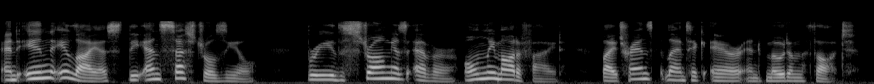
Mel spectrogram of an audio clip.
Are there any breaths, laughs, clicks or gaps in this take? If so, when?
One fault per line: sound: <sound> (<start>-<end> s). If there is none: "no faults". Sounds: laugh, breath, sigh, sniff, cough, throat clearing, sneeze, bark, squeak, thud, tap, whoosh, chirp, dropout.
sound: dropout (6.5-6.6 s)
